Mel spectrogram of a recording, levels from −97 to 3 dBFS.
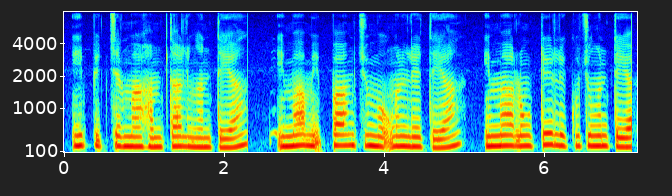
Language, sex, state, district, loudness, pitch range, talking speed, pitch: Wancho, female, Arunachal Pradesh, Longding, -13 LUFS, 200-220 Hz, 225 wpm, 210 Hz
